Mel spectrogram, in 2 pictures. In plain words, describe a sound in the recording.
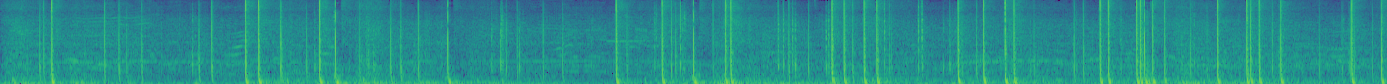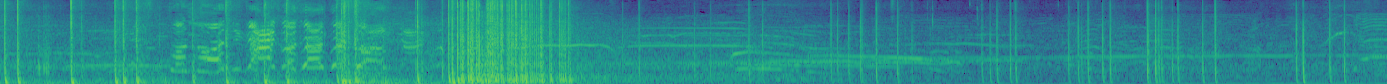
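Fireworks bang and crackle loudly, close by and echoing.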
